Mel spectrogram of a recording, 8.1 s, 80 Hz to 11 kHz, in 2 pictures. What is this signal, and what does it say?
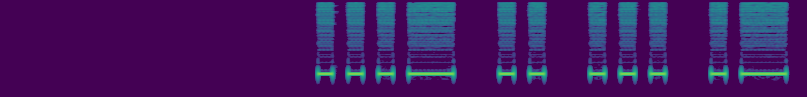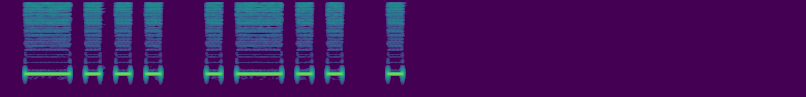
Morse code, heard as a keyed tone, about 16 wpm, 800 Hz. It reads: VISABLE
